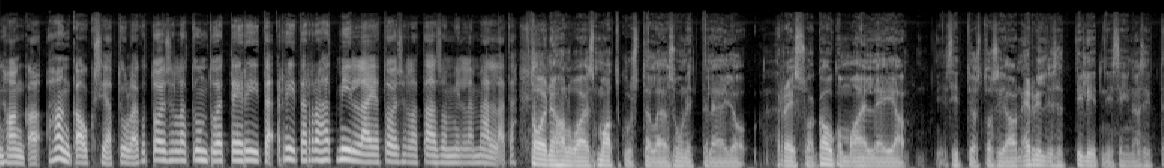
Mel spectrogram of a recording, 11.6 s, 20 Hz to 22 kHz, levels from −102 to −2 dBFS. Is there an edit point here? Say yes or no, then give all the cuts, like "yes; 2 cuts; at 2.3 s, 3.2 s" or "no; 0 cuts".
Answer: no; 0 cuts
